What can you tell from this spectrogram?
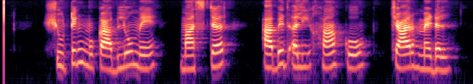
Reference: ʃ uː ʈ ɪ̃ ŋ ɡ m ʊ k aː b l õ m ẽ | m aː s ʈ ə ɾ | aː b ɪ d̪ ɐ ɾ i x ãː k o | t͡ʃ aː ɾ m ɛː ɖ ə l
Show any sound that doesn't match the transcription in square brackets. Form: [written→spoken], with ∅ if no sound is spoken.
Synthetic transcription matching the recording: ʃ uː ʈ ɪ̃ ŋ ɡ m ʊ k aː b l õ m ẽ | m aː s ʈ ə ɾ | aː b ɪ d̪ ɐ [ɾ→l] i x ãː k o | t͡ʃ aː ɾ m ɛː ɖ ə l

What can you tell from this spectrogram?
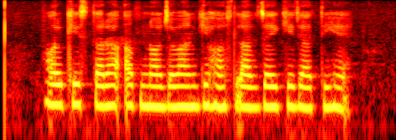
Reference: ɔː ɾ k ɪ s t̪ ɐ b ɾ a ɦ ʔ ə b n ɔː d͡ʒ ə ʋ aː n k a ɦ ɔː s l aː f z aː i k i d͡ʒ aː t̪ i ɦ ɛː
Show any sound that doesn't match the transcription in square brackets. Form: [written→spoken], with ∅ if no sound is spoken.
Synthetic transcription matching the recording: ɔː ɾ k ɪ s t̪ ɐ [b→∅] ɾ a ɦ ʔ [ə→ɐ] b n ɔː d͡ʒ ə ʋ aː n k [a→i] ɦ ɔː s l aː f z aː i k i d͡ʒ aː t̪ i ɦ ɛː

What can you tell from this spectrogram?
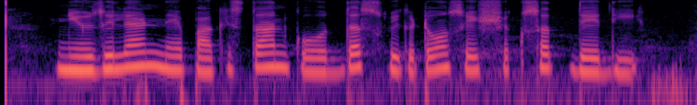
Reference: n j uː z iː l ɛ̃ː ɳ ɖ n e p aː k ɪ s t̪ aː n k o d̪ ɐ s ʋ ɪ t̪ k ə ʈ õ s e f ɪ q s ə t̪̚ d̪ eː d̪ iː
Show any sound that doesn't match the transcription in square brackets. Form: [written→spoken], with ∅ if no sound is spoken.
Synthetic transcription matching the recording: n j uː z iː l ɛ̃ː ɳ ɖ n e p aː k ɪ s t̪ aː n k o d̪ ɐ s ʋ ɪ [t̪→∅] k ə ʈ õ s e [f→ʃ] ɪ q s ə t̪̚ d̪ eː d̪ iː

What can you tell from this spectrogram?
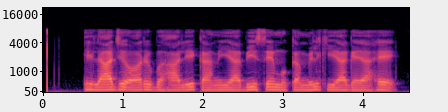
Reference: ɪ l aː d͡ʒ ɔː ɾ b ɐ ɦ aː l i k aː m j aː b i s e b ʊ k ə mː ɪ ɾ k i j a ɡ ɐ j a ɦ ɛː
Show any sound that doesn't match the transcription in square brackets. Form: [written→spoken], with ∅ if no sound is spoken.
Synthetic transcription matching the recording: ɪ l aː d͡ʒ ɔː ɾ b ɐ ɦ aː l i k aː m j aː b i s e [b→m] ʊ k ə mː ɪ [ɾ→l] k i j a ɡ ɐ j a ɦ ɛː

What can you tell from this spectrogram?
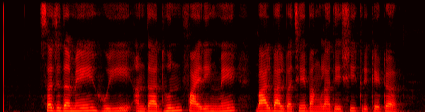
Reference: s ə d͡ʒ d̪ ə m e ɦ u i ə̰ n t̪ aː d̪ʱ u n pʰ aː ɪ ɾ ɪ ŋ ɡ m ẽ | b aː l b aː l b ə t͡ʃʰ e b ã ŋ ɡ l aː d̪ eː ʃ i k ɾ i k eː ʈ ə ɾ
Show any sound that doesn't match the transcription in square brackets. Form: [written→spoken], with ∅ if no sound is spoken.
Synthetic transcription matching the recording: s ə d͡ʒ d̪ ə m e ɦ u i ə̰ n [t̪→d̪] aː d̪ʱ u n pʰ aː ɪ ɾ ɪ ŋ ɡ m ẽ | b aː l b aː l b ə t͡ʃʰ e b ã ŋ ɡ l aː d̪ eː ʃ i k ɾ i k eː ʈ ə ɾ

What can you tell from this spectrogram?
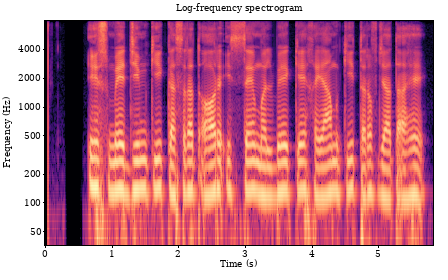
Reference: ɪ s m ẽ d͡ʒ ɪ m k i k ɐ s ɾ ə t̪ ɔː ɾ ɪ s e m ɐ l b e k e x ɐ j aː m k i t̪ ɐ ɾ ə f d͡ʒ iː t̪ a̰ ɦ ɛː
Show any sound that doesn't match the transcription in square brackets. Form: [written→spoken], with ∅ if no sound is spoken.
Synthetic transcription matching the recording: ɪ s m ẽ d͡ʒ ɪ m k i k ɐ s ɾ ə t̪ ɔː ɾ ɪ [s→sː] e m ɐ l b e k e x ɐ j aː m k i t̪ ɐ ɾ ə f d͡ʒ [iː→aː] t̪ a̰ ɦ ɛː

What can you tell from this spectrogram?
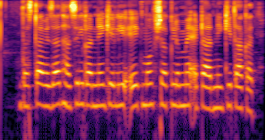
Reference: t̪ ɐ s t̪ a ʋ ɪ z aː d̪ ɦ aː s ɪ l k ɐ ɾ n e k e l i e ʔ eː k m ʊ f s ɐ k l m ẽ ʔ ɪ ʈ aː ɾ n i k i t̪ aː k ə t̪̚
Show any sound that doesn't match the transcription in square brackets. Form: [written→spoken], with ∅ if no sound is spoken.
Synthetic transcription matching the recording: [t̪→d̪] ɐ s t̪ a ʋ ɪ z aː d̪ ɦ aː s ɪ l k ɐ ɾ n e k e l i e ʔ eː k m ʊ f [s→ʃ] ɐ k l m ẽ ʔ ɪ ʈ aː ɾ n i k i t̪ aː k ə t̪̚

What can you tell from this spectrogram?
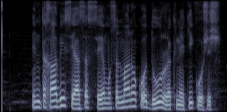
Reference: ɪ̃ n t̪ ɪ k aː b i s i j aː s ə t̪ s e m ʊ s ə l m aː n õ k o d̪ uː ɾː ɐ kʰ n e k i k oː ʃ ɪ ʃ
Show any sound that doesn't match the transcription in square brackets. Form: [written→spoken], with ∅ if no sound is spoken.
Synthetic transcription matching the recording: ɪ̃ n t̪ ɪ [k→x] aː b i s i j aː s ə t̪ s e m ʊ s ə l m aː n õ k o d̪ uː ɾː ɐ kʰ n e k i k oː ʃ ɪ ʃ

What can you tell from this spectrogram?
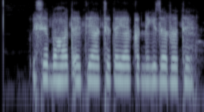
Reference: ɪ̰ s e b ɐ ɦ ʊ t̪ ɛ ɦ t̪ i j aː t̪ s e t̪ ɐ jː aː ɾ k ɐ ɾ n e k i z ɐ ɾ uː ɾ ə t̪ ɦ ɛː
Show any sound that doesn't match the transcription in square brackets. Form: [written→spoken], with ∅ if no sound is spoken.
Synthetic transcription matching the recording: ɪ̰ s e b ɐ ɦ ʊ t̪ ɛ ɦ t̪ i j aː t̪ s e t̪ ɐ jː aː ɾ k ɐ ɾ n e k i z ɐ ɾ uː ɾ ə t̪ ɦ ɛː

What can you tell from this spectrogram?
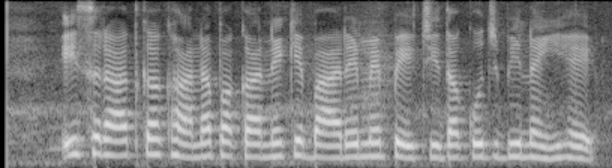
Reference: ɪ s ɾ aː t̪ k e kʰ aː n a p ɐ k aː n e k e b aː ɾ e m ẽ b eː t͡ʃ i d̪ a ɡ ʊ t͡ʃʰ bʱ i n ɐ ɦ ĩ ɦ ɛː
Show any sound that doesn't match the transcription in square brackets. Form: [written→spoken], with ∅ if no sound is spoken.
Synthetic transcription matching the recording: ɪ s ɾ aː t̪ k [e→a] kʰ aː n a p ɐ k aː n e k e b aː ɾ e m ẽ [b→p] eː t͡ʃ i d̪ a [ɡ→k] ʊ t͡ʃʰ bʱ i n ɐ ɦ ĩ ɦ ɛː

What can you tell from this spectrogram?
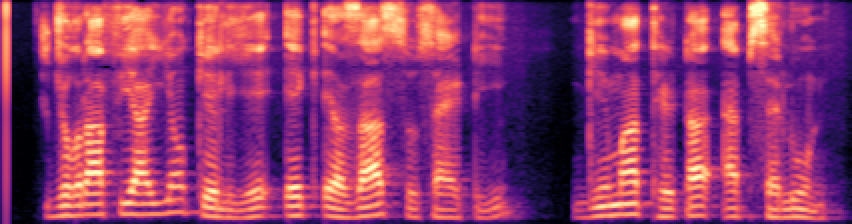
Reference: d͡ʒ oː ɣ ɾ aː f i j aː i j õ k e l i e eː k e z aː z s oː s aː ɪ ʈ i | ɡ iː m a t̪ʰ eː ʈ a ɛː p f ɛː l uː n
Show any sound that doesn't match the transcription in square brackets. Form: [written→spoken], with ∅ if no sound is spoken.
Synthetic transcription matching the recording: d͡ʒ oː ɣ ɾ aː f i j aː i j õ k e l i e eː k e z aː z s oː s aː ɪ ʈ i | ɡ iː m a t̪ʰ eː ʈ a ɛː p [f→s] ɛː l uː n

